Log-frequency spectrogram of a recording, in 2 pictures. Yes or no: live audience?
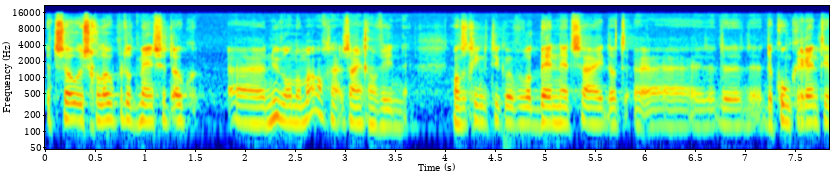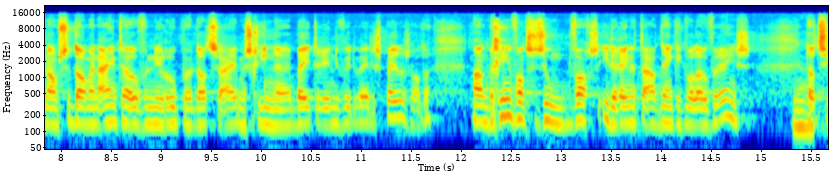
yes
